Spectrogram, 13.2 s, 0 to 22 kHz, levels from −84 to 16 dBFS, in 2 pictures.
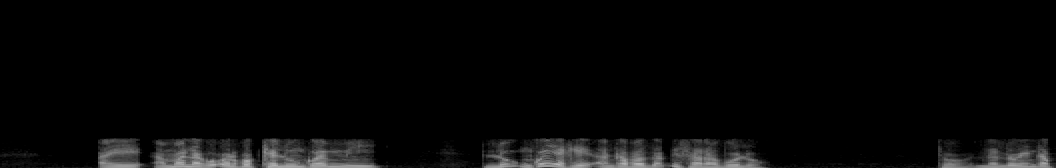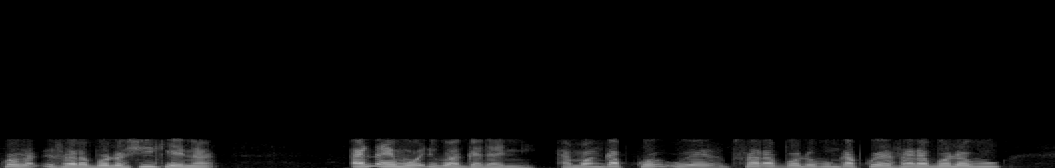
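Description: Nothing stood out on listening to this speech, which carries the narrow band expected of G.711 A-law telephone coding.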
